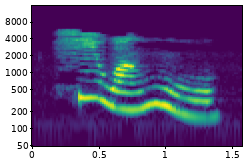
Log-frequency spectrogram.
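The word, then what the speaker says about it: Xi Wang Mu (西王母): So here's her name. – Shi Wang Mu. – Oh, Mu. It sounds like it's going down. – Xi Wang Mu. – Mu. Yeah. It's not Mu.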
